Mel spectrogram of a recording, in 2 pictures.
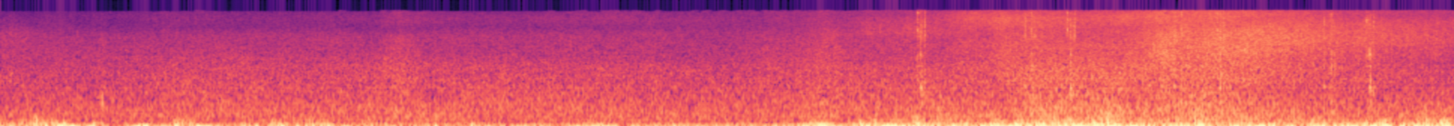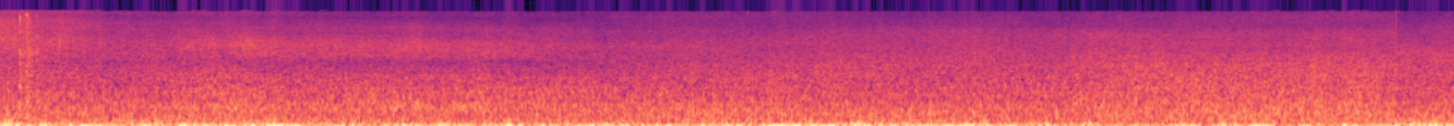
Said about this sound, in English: waiting for one of those huge waves to crash in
